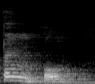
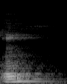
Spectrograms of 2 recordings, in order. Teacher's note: Mas esse A também pode ser nasalizado na palavra tambor, que é representado graficamente com um T, um A e um M. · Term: nasalização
